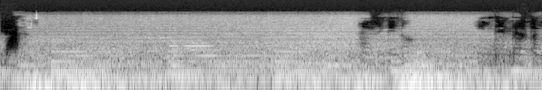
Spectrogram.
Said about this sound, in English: You look at the sky and see large clouds full of water about to fall. The sounds of thunder and lightning begin to appear. And it begins to rain heavily.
